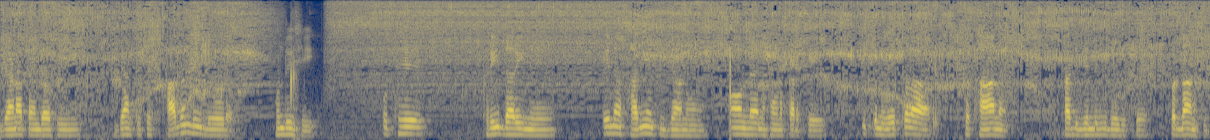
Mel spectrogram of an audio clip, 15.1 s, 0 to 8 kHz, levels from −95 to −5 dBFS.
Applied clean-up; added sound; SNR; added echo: none; Engine / Domestic sounds, home sounds; 0 dB; none.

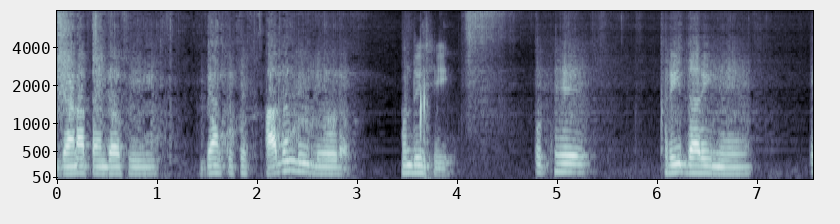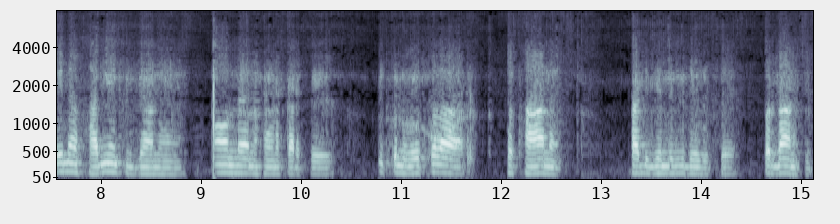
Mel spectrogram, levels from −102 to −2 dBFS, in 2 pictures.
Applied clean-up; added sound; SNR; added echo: neural mask model RNNoise.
